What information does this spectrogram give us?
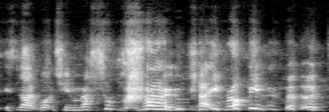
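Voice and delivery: real laughter breaking into the words; helpless laugh through the line. Real, not acted. Reading a joke, breaking into laughter.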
